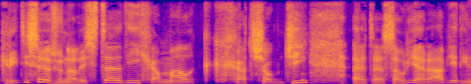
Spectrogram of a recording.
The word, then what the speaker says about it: Khashoggi: Dus misschien even oefenen. – Jamal Khashoggi. Khashoggi. Khashoggi. Khashoggi. Khashoggi. Khashoggi. Jamal Khashoggi. – zo is het.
